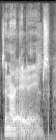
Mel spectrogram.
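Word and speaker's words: Zanarkand Abes: Zen AES.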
